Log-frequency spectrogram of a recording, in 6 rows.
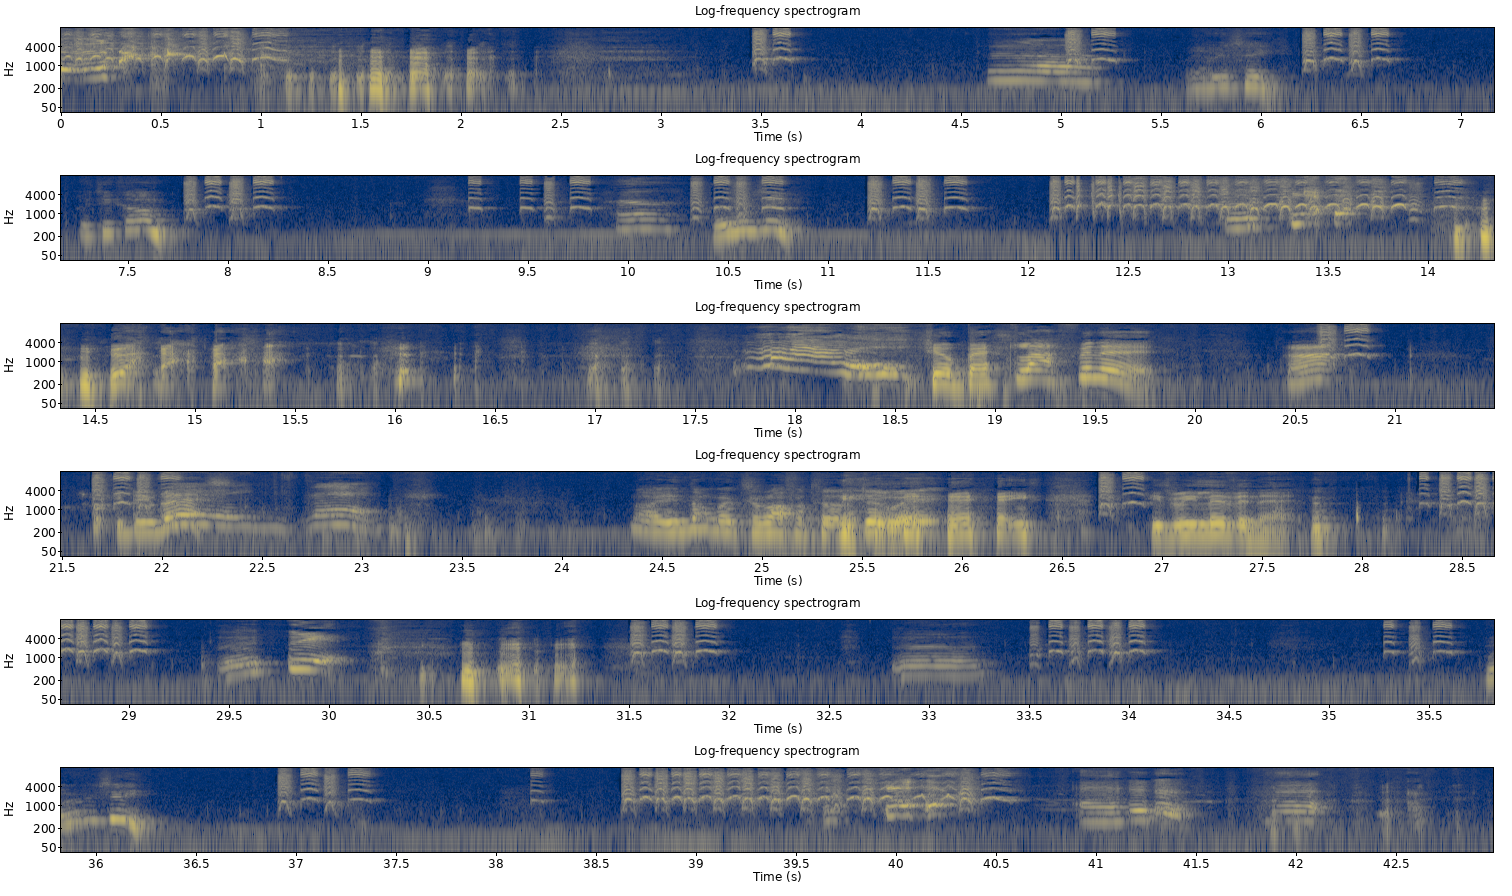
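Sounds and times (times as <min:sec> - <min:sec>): high-pitched bird chirping: 0:00.0 - 0:01.1, 0:03.5 - 0:03.8, 0:05.0 - 0:05.4, 0:06.2 - 0:06.8, 0:07.8 - 0:08.4, 0:09.2 - 0:14.2, 0:21.6 - 0:22.1, 0:28.3 - 0:29.2, 0:33.5 - 0:34.2, 0:36.9 - 0:37.5, 0:38.2 - 0:40.6
baby laughing: 0:00.0 - 0:01.5, 0:09.6 - 0:15.5, 0:17.7 - 0:18.6, 0:21.6 - 0:23.1, 0:38.7 - 0:42.6
bird chirping: 0:07.8 - 0:08.4, 0:09.4 - 0:14.2.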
